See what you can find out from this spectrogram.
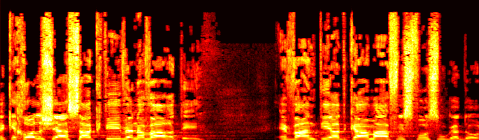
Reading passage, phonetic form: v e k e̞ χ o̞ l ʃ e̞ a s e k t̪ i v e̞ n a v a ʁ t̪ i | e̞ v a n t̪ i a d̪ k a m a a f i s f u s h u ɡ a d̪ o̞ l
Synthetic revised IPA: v e k e̞ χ o̞ l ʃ e̞ a s a k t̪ i v e̞ n a v a ʁ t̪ i | e̞ v a n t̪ i a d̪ k a m a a f i s f u s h u ɡ a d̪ o̞ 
